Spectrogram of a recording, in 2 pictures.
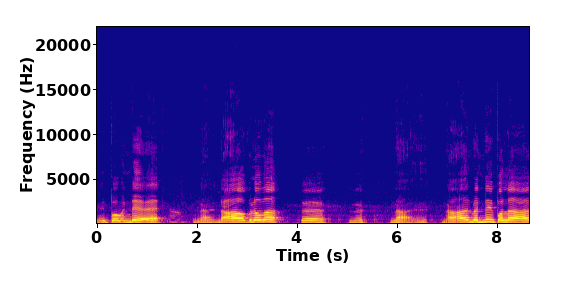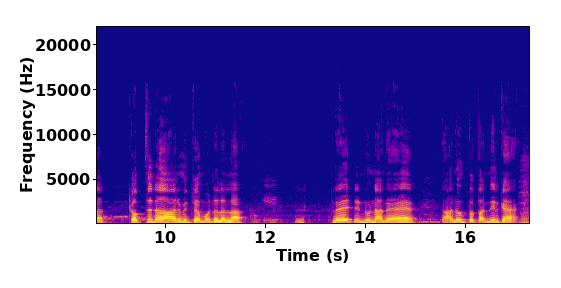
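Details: Man, one of twin brothers with cerebral palsy who have lost 90% of body function; dysarthric speech in cerebral palsy.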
